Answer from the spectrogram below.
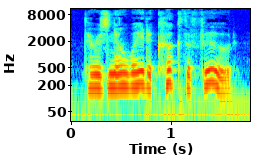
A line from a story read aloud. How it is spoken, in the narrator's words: Quietly, she replied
